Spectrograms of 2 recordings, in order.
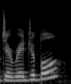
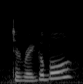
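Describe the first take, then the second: First: The second syllable sounds like ridge. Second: The second syllable does not sound like ridge. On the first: The speaker calls it right. "Ridge, like in ridge" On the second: The speaker calls it wrong. "I'm probably not saying it correctly"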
